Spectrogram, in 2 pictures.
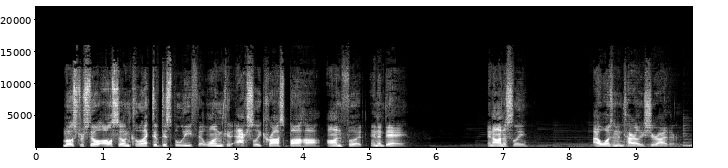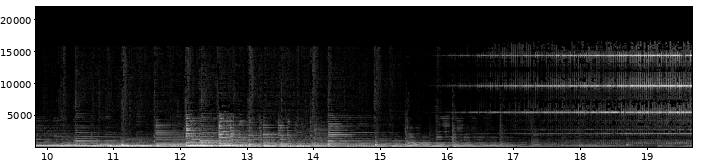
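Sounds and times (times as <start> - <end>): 
speech: 0.4 - 5.6, 6.8 - 7.5, 8.4 - 9.9
alarm clock ringing with an electronic chime: 16.1 - 19.6.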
